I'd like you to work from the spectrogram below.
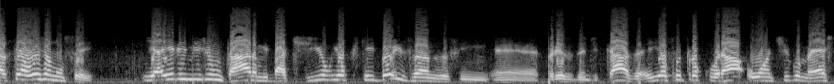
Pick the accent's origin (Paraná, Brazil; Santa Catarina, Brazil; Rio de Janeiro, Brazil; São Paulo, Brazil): Rio de Janeiro, Brazil; Eu nasci em Ipanema e depois fui pra Copacabana e fui até hoje.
